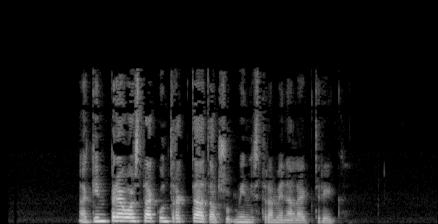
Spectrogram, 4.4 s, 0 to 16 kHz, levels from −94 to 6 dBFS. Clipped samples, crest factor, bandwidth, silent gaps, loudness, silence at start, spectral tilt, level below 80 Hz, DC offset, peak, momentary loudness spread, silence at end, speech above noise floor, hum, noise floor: under 0.1%; 20 dB; 11.5 kHz; none; -21 LUFS; 0.8 s; -5 dB/octave; -76 dBFS; under 0.1%; -2 dBFS; 16 LU; 1.05 s; 55 dB; none; -76 dBFS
